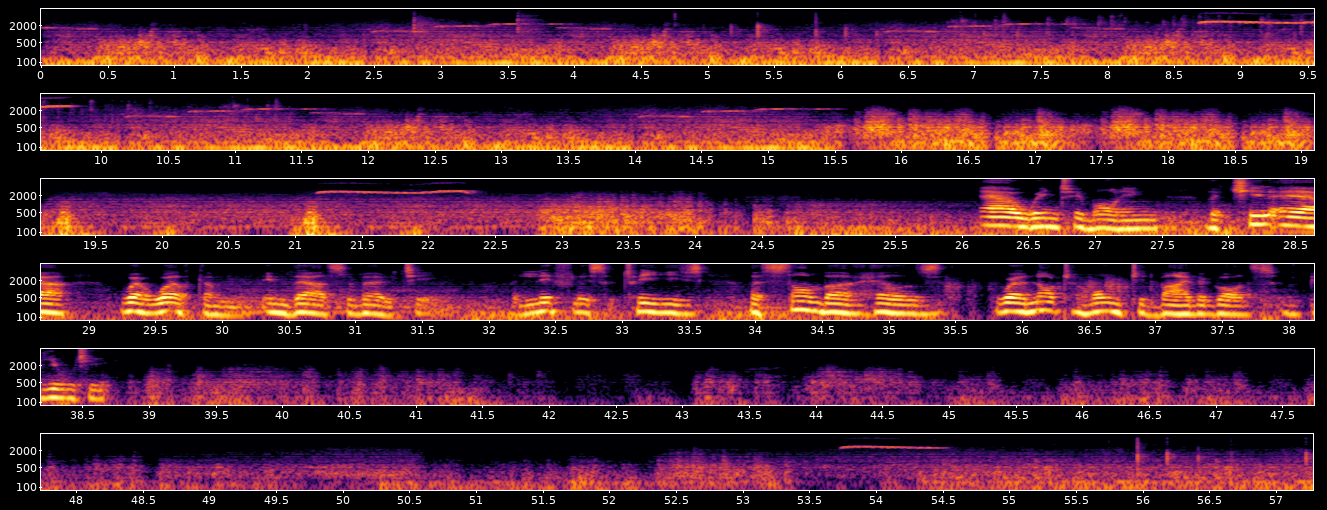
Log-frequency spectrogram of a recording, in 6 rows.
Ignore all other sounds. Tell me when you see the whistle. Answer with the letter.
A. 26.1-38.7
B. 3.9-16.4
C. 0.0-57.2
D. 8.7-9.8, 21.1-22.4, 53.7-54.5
D.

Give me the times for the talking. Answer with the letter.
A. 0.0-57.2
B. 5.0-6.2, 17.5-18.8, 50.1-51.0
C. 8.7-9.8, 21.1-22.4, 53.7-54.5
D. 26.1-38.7
D.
